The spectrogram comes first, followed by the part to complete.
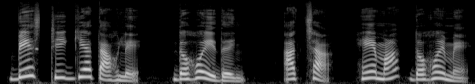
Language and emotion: Santali, neutral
